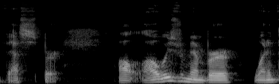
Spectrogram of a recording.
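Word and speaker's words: VSEPR: a molecule we use what's called the vesper model that's how we pronounce it vesper i'll always remember one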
